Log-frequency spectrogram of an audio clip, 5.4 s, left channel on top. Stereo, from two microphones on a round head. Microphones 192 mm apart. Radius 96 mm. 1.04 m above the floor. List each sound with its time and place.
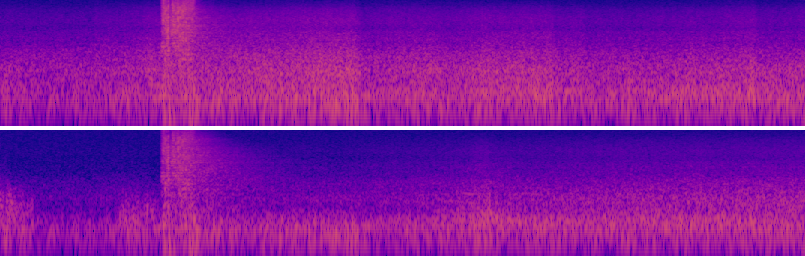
1.1 s tearing paper: 20° left (ahead or behind), 1.2 m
